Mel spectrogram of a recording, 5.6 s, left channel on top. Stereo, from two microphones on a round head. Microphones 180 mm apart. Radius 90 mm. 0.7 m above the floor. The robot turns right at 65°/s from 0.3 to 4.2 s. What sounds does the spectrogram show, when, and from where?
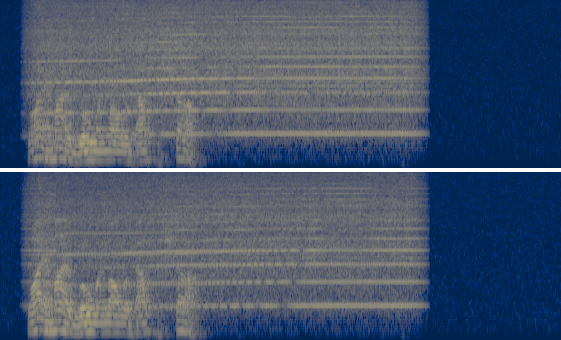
0.3 s a man speaking: 70° right, 1.6 m; by 2.0 s 40° left, 1.6 m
